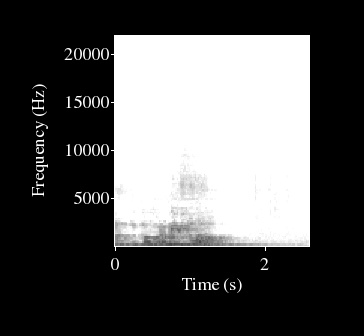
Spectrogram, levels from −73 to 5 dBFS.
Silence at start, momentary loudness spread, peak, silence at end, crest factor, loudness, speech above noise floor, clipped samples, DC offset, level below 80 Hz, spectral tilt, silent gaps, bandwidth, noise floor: 0 s; 19 LU; -12 dBFS; 0.75 s; 16 dB; -25 LUFS; 33 dB; under 0.1%; under 0.1%; -76 dBFS; -7 dB/octave; none; 8.4 kHz; -57 dBFS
